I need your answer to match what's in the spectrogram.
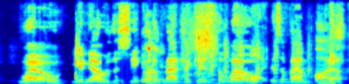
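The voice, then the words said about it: Alan Moore impression. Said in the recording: “the Alan Moore voice”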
